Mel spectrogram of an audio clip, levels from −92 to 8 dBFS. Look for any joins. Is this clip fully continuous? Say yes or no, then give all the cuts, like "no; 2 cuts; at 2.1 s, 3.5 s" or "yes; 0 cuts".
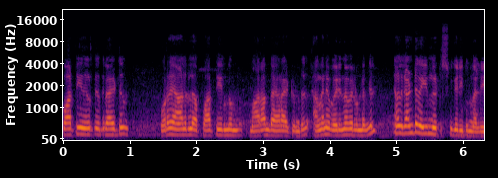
yes; 0 cuts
